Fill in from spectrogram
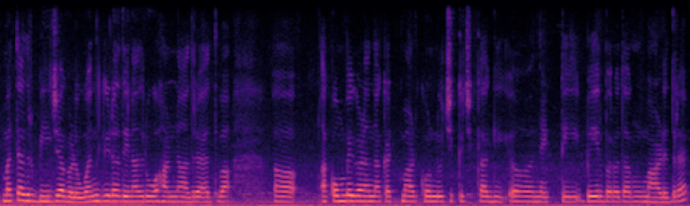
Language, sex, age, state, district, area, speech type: Kannada, female, 18-30, Karnataka, Uttara Kannada, rural, spontaneous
